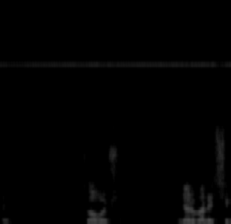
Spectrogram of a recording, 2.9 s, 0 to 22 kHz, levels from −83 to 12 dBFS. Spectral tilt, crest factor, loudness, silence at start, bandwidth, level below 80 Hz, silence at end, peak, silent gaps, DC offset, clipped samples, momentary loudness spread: -0.5 dB/octave; 22 dB; -61 LUFS; 0 s; 16 kHz; under -90 dBFS; 0 s; -44 dBFS; none; under 0.1%; under 0.1%; 6 LU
